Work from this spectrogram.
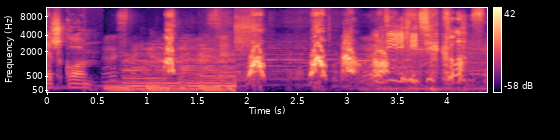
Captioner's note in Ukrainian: собака гавкає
